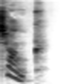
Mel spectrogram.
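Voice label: "chunk", British English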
